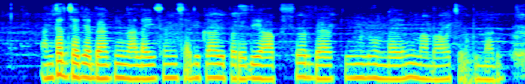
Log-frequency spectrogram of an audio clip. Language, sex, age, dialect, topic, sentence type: Telugu, male, 18-24, Southern, banking, statement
